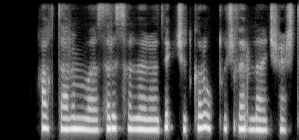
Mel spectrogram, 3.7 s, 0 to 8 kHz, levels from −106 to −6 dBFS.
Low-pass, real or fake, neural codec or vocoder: 7.2 kHz; fake; codec, 24 kHz, 1.2 kbps, DualCodec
